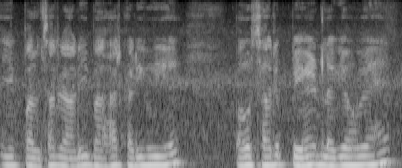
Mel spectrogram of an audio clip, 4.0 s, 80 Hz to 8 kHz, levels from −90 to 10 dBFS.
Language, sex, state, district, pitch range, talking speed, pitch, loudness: Hindi, male, Uttar Pradesh, Lucknow, 140-150 Hz, 180 wpm, 145 Hz, -15 LUFS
